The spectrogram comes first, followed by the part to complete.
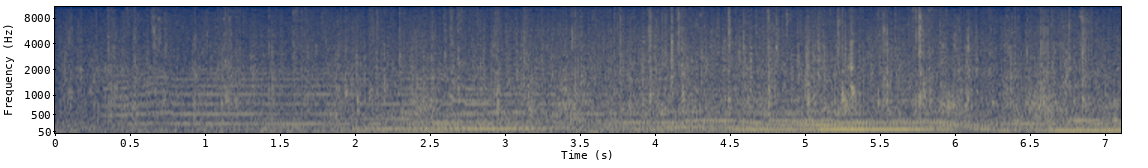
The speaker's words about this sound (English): A hearse, festooned with flowers and pulled by a single black horse, slowly follows a priest along a tree-lined avenue.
